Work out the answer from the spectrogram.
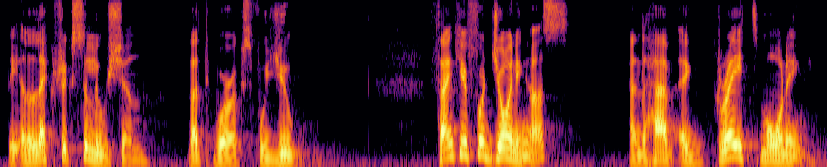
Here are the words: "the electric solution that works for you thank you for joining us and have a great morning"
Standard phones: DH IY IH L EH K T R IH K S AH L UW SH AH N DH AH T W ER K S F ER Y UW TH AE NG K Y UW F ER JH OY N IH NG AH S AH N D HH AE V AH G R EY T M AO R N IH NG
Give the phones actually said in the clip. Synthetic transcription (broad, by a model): DH IY IH L EH K T R IH K S AH L UW SH AH N DH AH T W ER K S F ER Y UW TH AE NG K Y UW F ER JH OY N IH NG AH S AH N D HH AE V AH G R EY T M AO R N IH NG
